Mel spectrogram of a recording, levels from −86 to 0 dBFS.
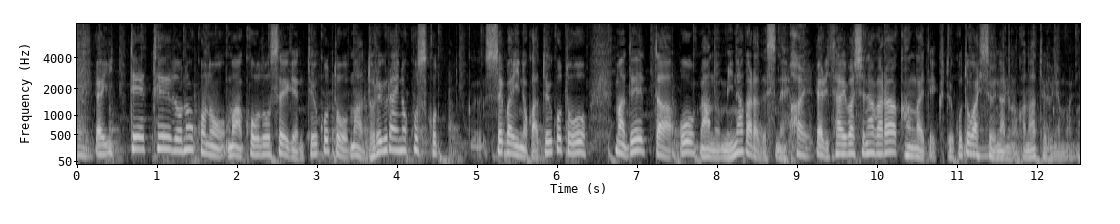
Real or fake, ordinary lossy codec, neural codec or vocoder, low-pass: fake; none; codec, 16 kHz, 16 kbps, FunCodec, trained on Chinese and English, 50 frames a second; none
